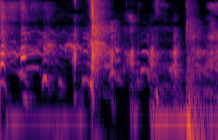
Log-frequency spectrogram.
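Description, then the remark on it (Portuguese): A sharp slap by an angry man to another man's face cracks out once mid-clip, with a second smack-like hit shortly after, surrounded by snickering laughter and low background hum. “ele fica bravo dá um tapa no cara.”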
